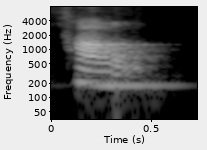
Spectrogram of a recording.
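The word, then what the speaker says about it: Vau: is different okay so when you see v you should remember that it's foul okay so v is foul w is way x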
